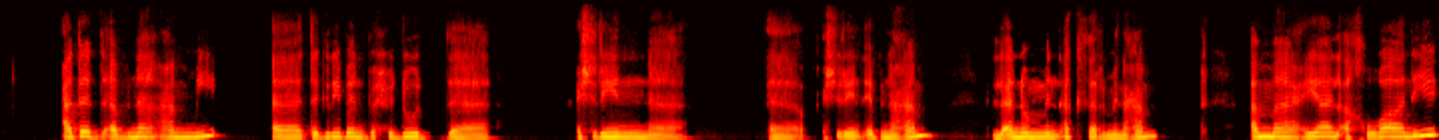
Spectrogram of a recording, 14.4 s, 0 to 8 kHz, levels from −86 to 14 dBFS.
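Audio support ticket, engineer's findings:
No faults found in this speech recording. Nothing in the audio points to a failing component or path.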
